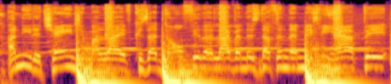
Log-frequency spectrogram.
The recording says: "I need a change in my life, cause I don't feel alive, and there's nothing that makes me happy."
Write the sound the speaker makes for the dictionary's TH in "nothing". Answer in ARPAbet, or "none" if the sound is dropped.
TH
